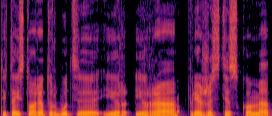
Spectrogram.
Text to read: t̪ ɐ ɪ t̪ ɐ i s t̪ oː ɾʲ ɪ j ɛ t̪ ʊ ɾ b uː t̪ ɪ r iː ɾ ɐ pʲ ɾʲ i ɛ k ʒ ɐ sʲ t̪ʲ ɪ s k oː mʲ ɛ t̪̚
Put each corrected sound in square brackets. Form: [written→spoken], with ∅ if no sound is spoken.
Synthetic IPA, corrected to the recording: t̪ ɐ ɪ t̪ ɐ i s t̪ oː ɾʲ ɪ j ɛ t̪ ʊ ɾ b uː t̪ ɪ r iː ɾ ɐ pʲ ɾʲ i ɛ [k→∅] ʒ ɐ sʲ t̪ʲ ɪ s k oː mʲ ɛ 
